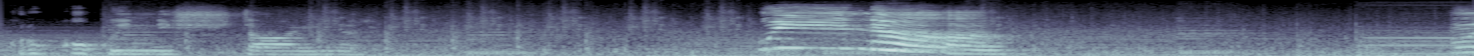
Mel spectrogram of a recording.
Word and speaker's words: Steiner: Ma guarda, io dico Steiner, perché essendo tutta la, la squadra Pluto prevalentemente tedesca come, come nominativi, e I si legge AI, però dipende.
